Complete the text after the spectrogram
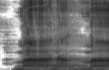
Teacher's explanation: huruf mim bertasydid dan nun bertasydid setelah mad, maka harus diperhatikan bacaan gunnahnya. Gunnahnya tetap harus dijaga.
